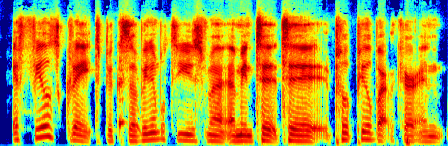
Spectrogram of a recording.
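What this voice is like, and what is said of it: Scottish accent. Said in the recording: “my voice uh, as as Scottish as it may be”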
